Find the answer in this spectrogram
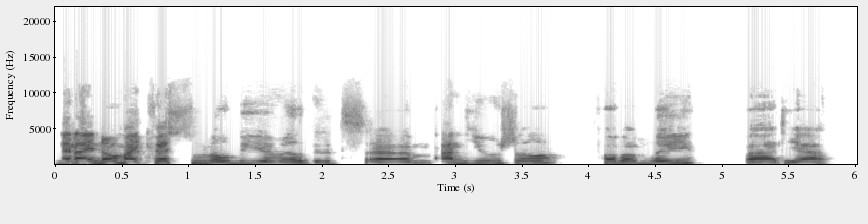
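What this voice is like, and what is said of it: German accent. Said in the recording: “Germany. I hope that's not a problem with the accent. ... I love your accent. It's so exotic.”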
